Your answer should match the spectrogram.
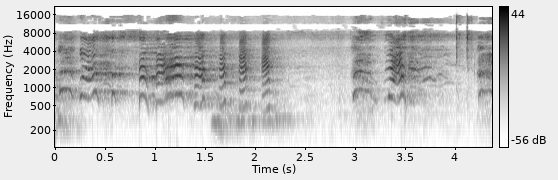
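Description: A woman laughing in repeated high-pitched bursts, easing off a little after two seconds and breaking into laughter again near three seconds.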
